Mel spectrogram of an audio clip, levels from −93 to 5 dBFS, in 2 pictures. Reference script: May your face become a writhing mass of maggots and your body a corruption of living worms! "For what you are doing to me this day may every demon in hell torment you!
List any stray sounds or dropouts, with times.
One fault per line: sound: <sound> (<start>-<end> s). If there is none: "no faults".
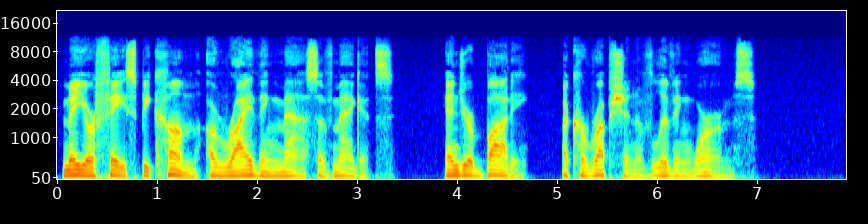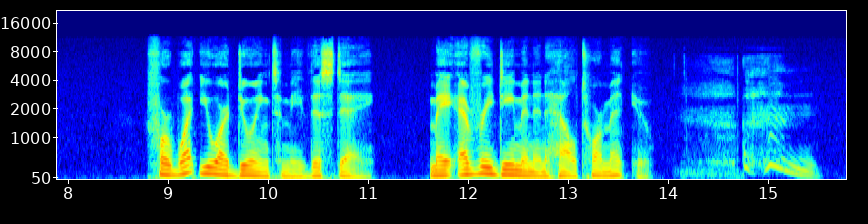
sound: throat clearing (14.1-15.6 s)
